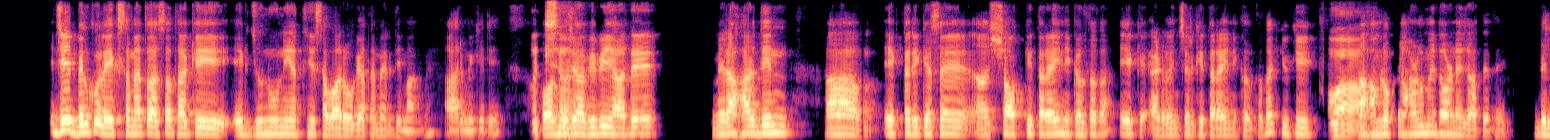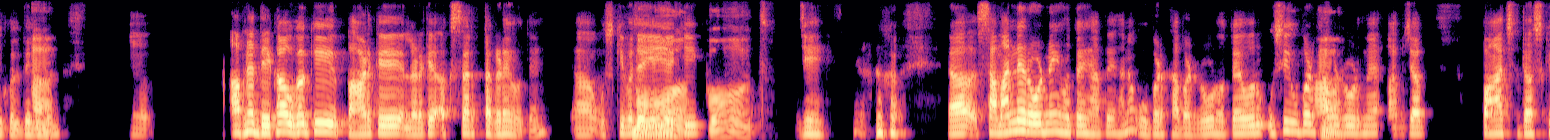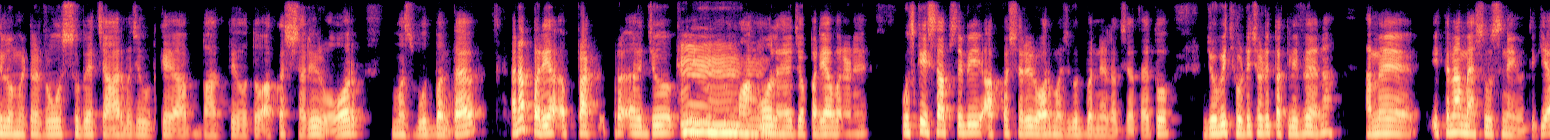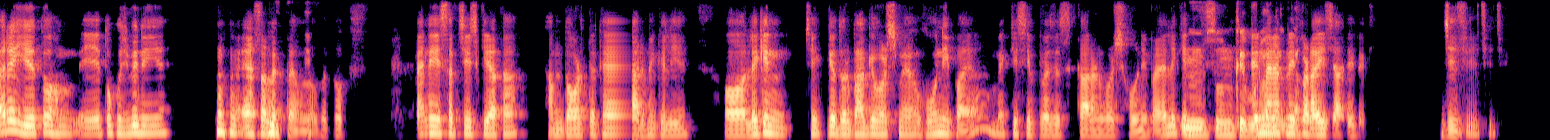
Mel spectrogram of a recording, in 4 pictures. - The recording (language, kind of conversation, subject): Hindi, podcast, आपका पसंदीदा शौक कौन-सा है, और आपने इसे कैसे शुरू किया?
- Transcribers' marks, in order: in English: "आर्मी"; in English: "एडवेंचर"; chuckle; in English: "रोड"; in English: "रोड"; in English: "रोड"; chuckle; in English: "आर्मी"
